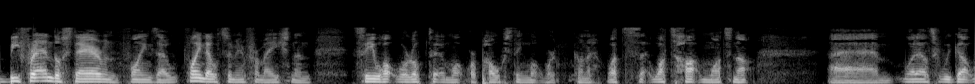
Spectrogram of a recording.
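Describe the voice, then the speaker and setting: Husky male radio co-host, lo-fi stream. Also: medium pitch, no echo. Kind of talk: casual radio chat and announcements. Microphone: close studio microphone. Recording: dull lo-fi internet radio stream.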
